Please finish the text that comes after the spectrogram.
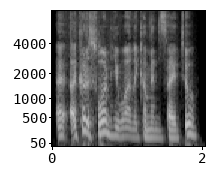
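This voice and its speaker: A man's voice: a little high, expressive, fast talker, a little mellow. A man playing a tabletop roleplaying game, bantering casually in character with a jovial, teasing manner.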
